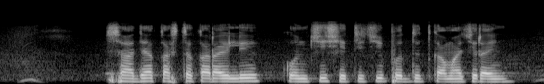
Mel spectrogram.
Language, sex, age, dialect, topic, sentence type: Marathi, male, 18-24, Varhadi, agriculture, question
